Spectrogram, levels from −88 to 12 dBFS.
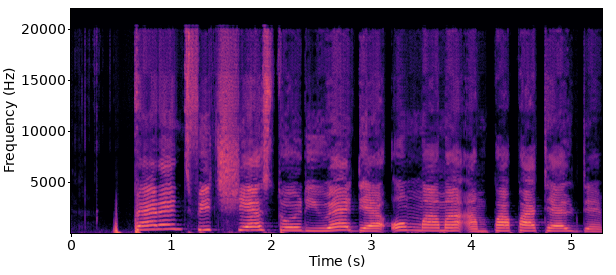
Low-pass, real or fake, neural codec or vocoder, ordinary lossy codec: none; fake; vocoder, 48 kHz, 128 mel bands, Vocos; none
